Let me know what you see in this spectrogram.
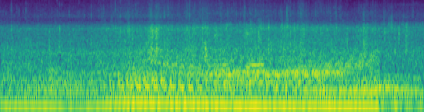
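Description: Low, steady rumble of car engines idling and rolling slowly, with one engine's drone cutting off about four seconds in.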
